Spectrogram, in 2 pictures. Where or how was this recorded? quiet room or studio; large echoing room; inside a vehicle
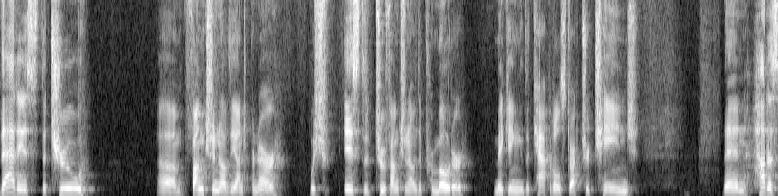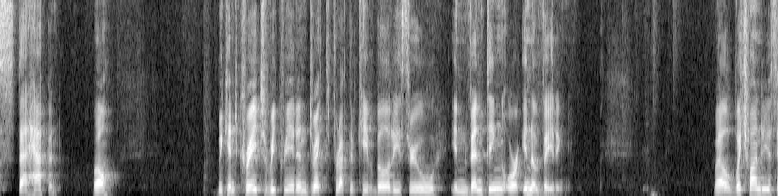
large echoing room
